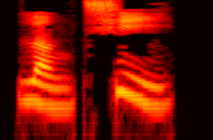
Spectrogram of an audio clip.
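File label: "冷气", Mandarin Chinese; chinese flashcards; hsk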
